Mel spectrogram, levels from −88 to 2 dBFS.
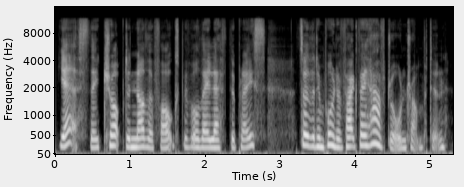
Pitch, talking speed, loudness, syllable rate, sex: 220 Hz, 205 wpm, -17 LUFS, 5.9 syllables/s, female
